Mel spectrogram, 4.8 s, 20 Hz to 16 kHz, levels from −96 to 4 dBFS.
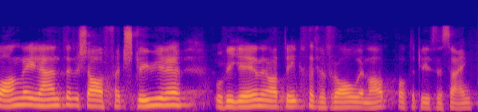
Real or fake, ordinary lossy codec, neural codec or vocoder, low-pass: fake; none; codec, 16 kHz, 1 kbps, FreqCodec, larger model; 7.2 kHz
